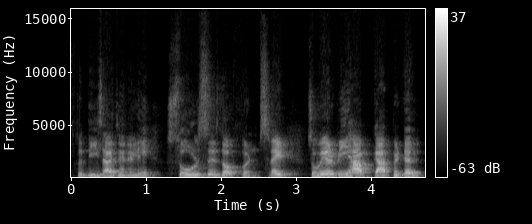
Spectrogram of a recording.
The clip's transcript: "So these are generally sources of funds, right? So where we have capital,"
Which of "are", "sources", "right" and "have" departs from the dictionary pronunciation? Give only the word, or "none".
none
